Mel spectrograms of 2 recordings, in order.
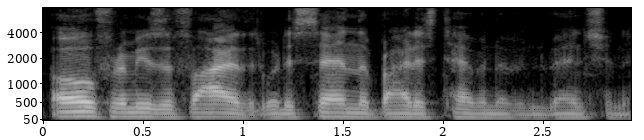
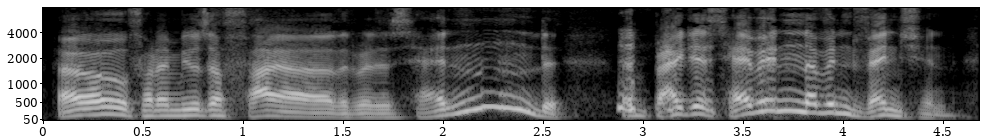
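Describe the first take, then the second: First: Said in the usual way. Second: Slow, grand, higher recitation with a laugh breaking in; hammy Shakespeare professor. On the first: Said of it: "he'd always go, he'd say". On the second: Retold or imitated. Professor reciting Henry the Fifth in a hammy declaiming voice. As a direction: declaim it like a pompous old actor. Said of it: "Like that".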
